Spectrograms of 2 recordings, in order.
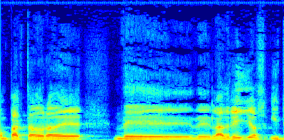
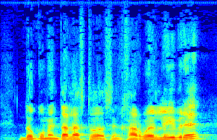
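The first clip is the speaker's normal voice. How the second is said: ordinary talk, nothing marked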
